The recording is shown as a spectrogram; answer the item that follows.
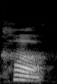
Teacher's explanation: स्पर्श व्यंजन कंठ ध्वनि अघोष और महाप्राण होते हैं।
